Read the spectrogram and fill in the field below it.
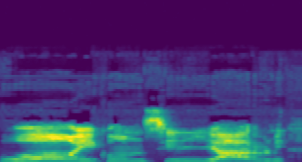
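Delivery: slow, every consonant in "consigliarmi" given space; living consonants. Shown as a demonstration. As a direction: give each consonant length and pitch. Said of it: "give a dignity, a place and the space".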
